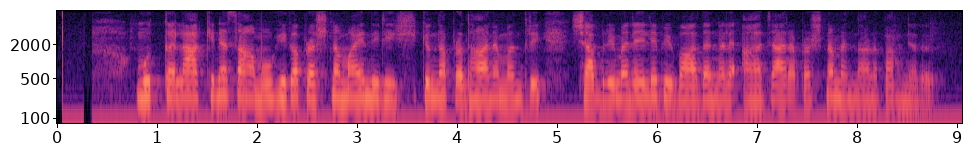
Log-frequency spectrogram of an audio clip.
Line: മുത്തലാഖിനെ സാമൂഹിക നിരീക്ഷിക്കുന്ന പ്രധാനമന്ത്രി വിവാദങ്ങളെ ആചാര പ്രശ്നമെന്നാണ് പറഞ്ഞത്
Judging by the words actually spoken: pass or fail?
fail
